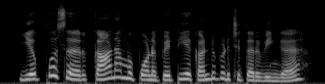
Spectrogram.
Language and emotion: Tamil, sad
